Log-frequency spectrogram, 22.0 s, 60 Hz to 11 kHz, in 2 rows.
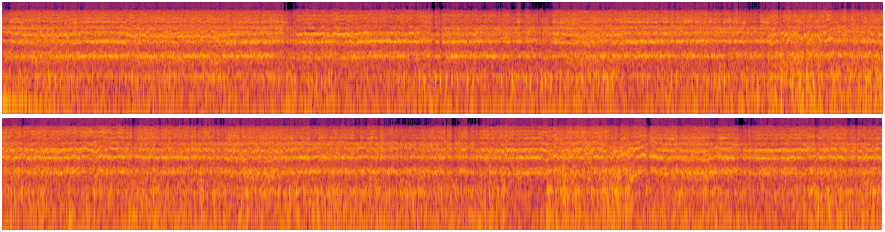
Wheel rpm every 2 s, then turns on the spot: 230, 220, 220, 220, 230, 230, 230, 220, 230, 220, 220.
none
